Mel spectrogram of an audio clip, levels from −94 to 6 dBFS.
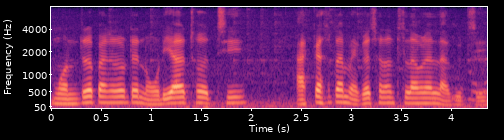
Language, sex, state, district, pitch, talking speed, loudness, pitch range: Odia, male, Odisha, Khordha, 160 Hz, 180 wpm, -17 LUFS, 140-170 Hz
